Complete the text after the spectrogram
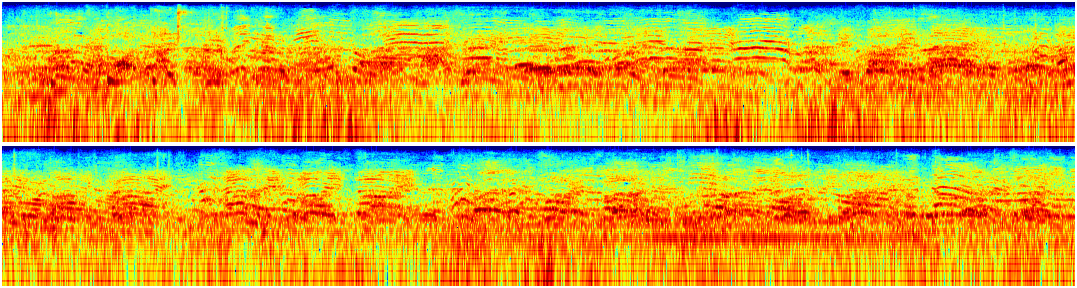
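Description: A crowd of men and women talk and shout close by, all at once.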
